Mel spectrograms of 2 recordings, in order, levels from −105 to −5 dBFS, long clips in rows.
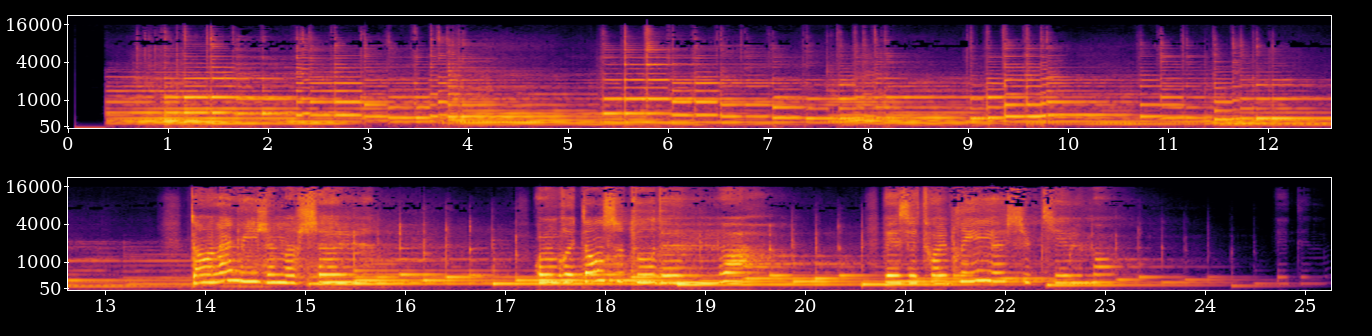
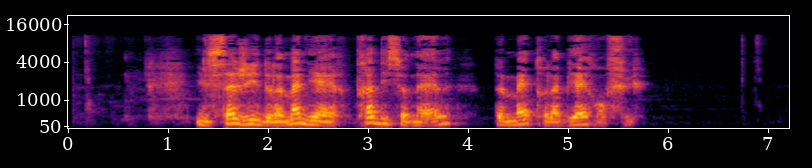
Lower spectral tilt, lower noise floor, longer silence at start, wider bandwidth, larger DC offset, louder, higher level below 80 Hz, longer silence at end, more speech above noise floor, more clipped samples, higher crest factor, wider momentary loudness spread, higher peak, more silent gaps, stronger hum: about the same, -4 dB/octave vs -4 dB/octave; second, -51 dBFS vs under -90 dBFS; second, 0.35 s vs 0.8 s; first, 16.5 kHz vs 11.5 kHz; neither; first, -19 LUFS vs -23 LUFS; first, -62 dBFS vs -70 dBFS; second, 0.5 s vs 1.5 s; second, 36 dB vs over 67 dB; neither; about the same, 18 dB vs 20 dB; about the same, 15 LU vs 16 LU; first, 0 dBFS vs -6 dBFS; neither; neither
